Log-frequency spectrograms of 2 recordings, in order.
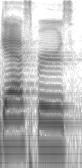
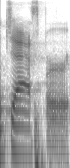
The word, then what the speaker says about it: Gasper: Fire under Brian and Gasper's uh I'm laughing because somebody in my last video was like there's no Jasper it's Gasper with a hard G okay I also mispronounced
